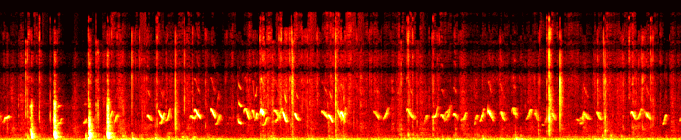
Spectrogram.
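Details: Loud knocks open the sequence, then hybrid chicks peep busily in high, slurred chirps, with a few more sharp taps later on.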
